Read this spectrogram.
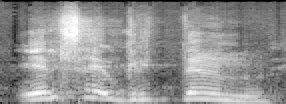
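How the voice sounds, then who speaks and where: A middle-aged Brazilian man, an evangelist preacher, telling a lively anecdote in a sermon and acting out the dialogue. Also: high-pitched, husky. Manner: animated storytelling, acting out dialogue with laughter.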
